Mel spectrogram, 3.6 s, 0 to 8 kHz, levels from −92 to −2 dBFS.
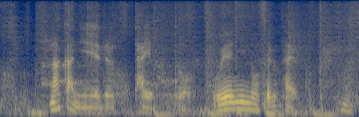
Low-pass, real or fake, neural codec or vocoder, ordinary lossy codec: none; fake; codec, 16 kHz, 0.9 kbps, LongCat-Audio-Codec; none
